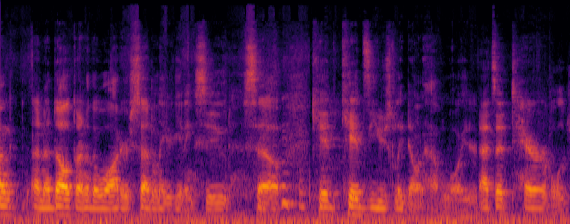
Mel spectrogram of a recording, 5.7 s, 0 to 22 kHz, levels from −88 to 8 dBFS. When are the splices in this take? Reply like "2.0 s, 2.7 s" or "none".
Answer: 3.1 s, 4.7 s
